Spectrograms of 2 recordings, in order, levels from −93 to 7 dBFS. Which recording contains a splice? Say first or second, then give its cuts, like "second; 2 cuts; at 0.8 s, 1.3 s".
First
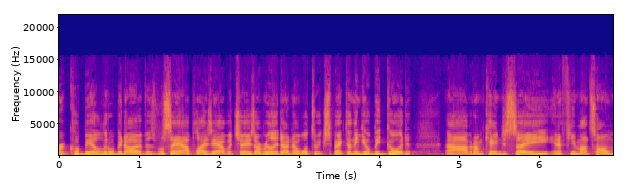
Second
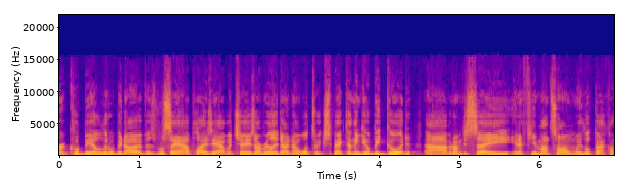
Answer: second; 2 cuts; at 4.5 s, 5.1 s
